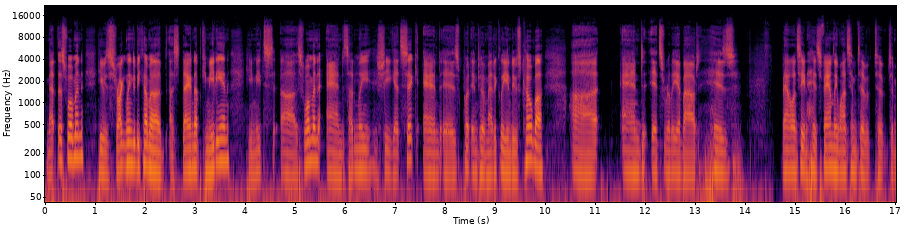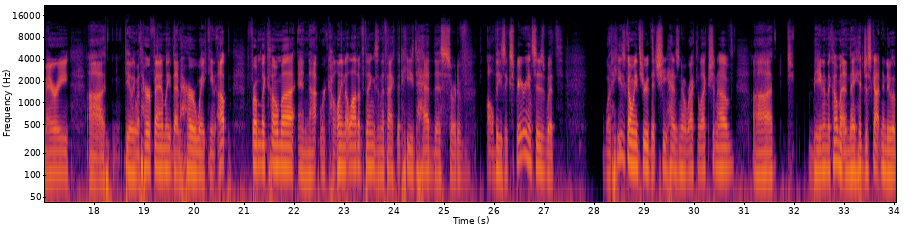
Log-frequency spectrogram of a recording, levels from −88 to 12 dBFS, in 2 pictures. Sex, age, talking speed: male, 40-59, 175 wpm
